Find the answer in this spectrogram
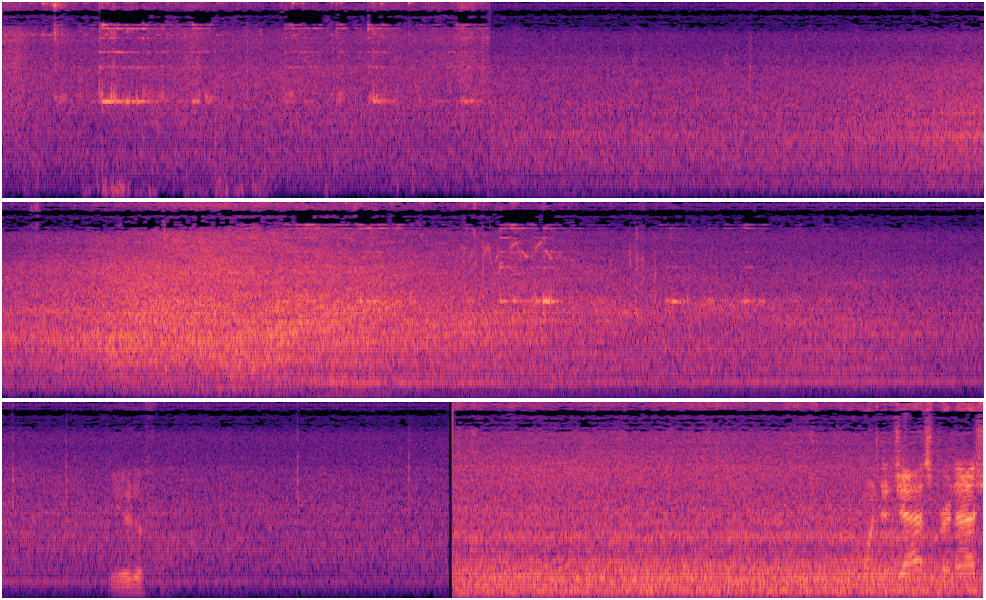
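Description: A vehicle passing by, rising to a peak and fading away over several seconds. Near the end, a sudden switch to the steady road noise heard inside a moving car.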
